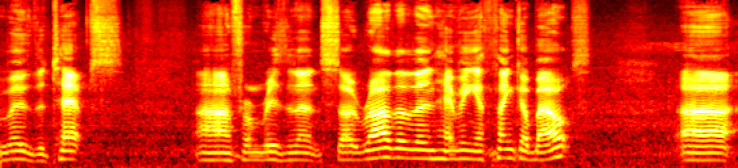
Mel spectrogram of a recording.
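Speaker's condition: Cerebral palsy; morphine not allowed after it

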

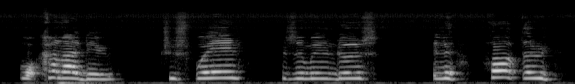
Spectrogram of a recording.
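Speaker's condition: Speech impediment; took four hours to record a one-minute piece

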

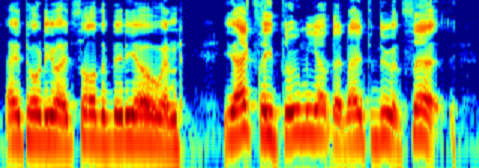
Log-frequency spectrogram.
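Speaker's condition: Cerebral palsy; wheelchair user

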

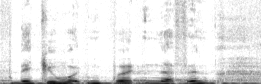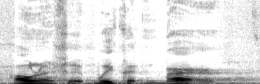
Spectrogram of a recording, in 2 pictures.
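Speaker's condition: Cerebral palsy; gives spoken testimony in church

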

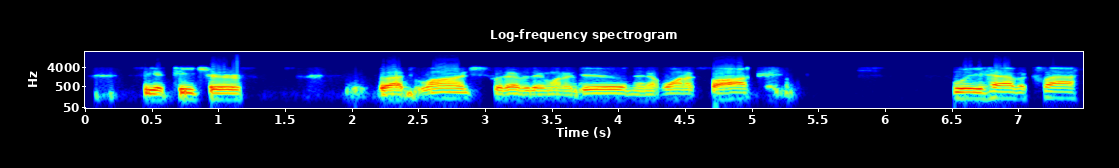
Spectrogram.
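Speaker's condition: No condition

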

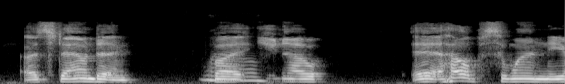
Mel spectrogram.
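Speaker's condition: Ataxia from traumatic brain injury; memory spared

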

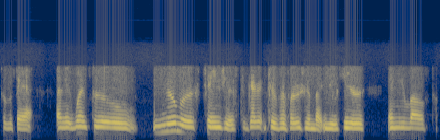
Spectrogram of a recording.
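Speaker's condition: Cerebral palsy; congenital

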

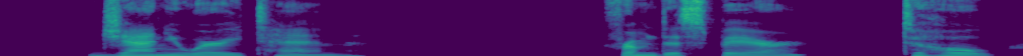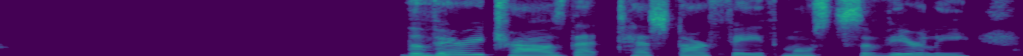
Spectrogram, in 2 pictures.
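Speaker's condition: No condition

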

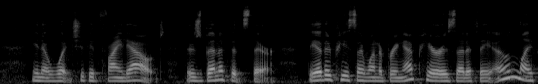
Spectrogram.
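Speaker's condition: No condition

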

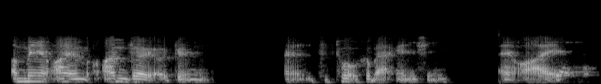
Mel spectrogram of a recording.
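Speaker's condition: Cerebral palsy; resuscitated twice

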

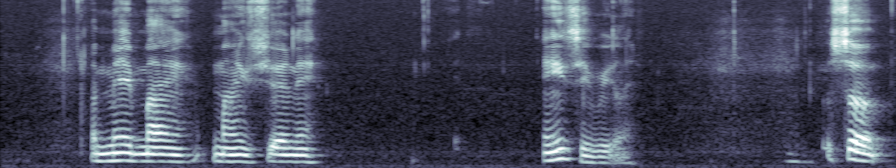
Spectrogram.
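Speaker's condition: Motor neuron disease; 4 years post-diagnosis, daily hypoxic breathing exercises, three-monthly breathing tests, blood oxygen 99%, young-adult lung capacity

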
